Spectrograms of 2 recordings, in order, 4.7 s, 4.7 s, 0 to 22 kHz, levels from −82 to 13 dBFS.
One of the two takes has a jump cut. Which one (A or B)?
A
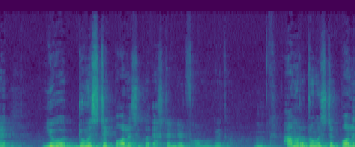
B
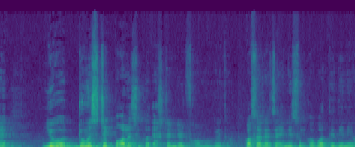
B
